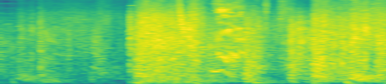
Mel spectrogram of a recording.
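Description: Gunshots crack loudly.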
